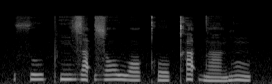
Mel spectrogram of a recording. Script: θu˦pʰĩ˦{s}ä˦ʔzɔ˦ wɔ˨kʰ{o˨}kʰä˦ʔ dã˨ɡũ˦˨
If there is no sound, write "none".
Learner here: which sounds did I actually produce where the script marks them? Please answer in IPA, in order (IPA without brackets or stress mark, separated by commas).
z, o˨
